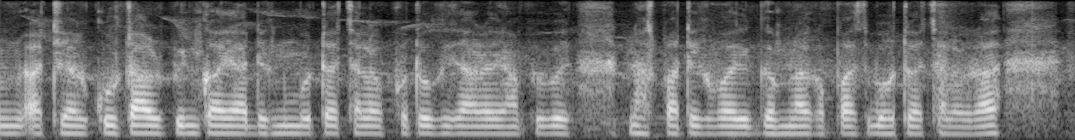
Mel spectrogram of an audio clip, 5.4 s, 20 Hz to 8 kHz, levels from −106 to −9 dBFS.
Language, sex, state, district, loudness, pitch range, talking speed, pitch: Hindi, male, Bihar, Darbhanga, -25 LUFS, 160-165 Hz, 335 wpm, 160 Hz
